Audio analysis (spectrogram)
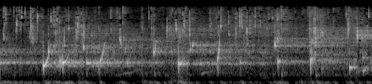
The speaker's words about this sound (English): Then, at the end of the day, we went to the bar and we all ordered drinks. I said, can I get a pint of Guinness? And they poured it slowly as you could hear it leaving the tap.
